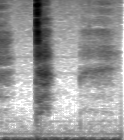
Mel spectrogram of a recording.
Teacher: T is an alveolar sound, meaning that the place that it's produced is behind your teeth. So t, so your tongue comes up and says t.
